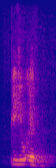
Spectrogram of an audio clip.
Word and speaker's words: pun: Pan, para sa English. O sa Tagalog. Pero pan po yun din, no? Pag yun yung ika na ay ipopronounce, no? Pan. Pero originally, pun, no? Sa pinanggalingan nitong salita.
